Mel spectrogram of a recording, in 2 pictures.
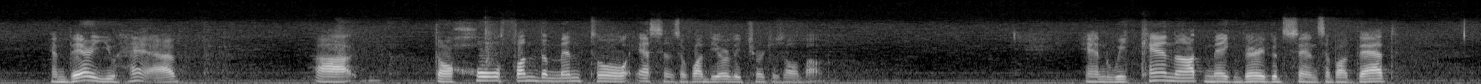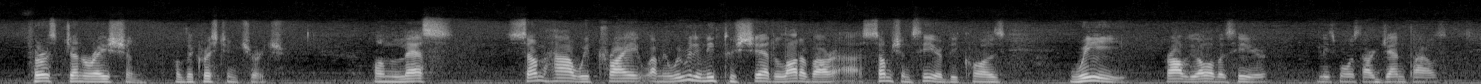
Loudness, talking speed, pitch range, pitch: -20 LUFS, 125 wpm, 95-140 Hz, 120 Hz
